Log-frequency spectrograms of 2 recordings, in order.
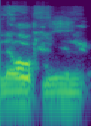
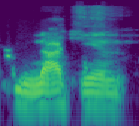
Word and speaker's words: Enochian: Nah, it's all the same. You know, Okay. Enochian, Enochian. Yeah, it's Enoch.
